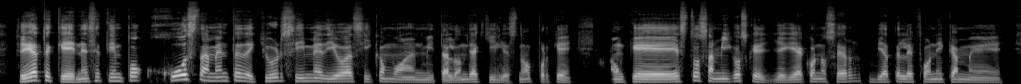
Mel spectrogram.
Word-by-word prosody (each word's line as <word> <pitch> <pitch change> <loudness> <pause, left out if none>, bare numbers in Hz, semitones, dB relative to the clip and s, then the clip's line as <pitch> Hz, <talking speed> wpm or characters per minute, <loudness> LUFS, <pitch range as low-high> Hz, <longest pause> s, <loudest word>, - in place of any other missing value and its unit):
Fíjate 185 +6 +8
que 125 -5 +7
en 120 +3 +2
ese 140 +5 -1
tiempo, 165 +2 -2
justamente 180 -4 +2
The 130 - +1
Cure 160 +5 -4
sí 150 -2 -1
me 150 -1 -1
dio 140 +1 0
así 135 -2 -2
como 120 -6 -5
en 110 -1 -9
mi 105 -1 -9
talón 105 +2 -3
de 125 - +1
Aquiles, 110 -5 -8
¿no? - - -8
Porque, - - -5 0.3
aunque 120 0 +5
estos 175 +7 -1
amigos 130 +3 -1
que 115 - -2
llegué 105 +3 -3
a - - 0
conocer 135 +2 -5
vía 120 +1 -5
telefónica 125 -1 -5
me 105 -4 -10
130 Hz, 175 wpm, -24 LUFS, 115-150 Hz, 0.3 s, Fíjate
